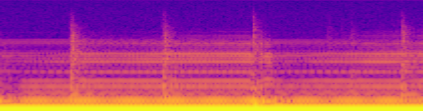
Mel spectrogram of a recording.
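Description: Instrumental break of a song: a keyboard synthesizer melody over a steady held drone note, with a percussion hit about twice a second.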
